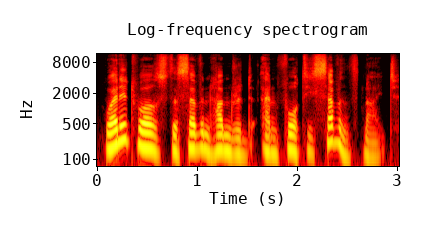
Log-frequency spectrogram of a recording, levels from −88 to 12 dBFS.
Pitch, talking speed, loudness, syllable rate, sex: 150 Hz, 200 wpm, -18 LUFS, 5.0 syllables/s, male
